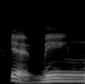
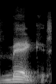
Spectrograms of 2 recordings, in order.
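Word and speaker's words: Meng: Ming. Yeah. Haku. He was good, but his son here just does. It's Meg. It's Meg, not Ming. It's Meg.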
